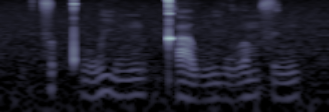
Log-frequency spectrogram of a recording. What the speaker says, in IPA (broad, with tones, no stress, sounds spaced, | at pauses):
t͡s ɐ˥ p̚ kʷʰ ɐ˨˥ w iː˨˧ m n̪ ɵ˧ t̚ kʰ aː˨˩ w n̪ iː˨˩ w l ɐ˧ m s ɪ˨˧ ŋ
